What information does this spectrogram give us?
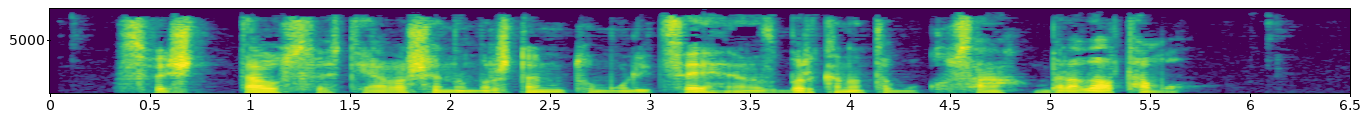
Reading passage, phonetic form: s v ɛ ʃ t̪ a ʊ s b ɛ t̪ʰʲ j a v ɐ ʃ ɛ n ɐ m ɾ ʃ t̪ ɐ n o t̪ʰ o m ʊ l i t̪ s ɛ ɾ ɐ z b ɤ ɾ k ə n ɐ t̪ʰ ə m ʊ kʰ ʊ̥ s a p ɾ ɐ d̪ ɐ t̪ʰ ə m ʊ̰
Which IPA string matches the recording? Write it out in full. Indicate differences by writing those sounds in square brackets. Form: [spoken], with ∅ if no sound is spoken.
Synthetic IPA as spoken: s v ɛ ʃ t̪ a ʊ s [v] ɛ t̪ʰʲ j a v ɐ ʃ ɛ n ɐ m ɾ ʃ t̪ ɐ n o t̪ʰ o m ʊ l i t̪ s ɛ ɾ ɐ z b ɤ ɾ k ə n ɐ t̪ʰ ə m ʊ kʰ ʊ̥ s a [b] ɾ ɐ d̪ [a] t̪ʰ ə m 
